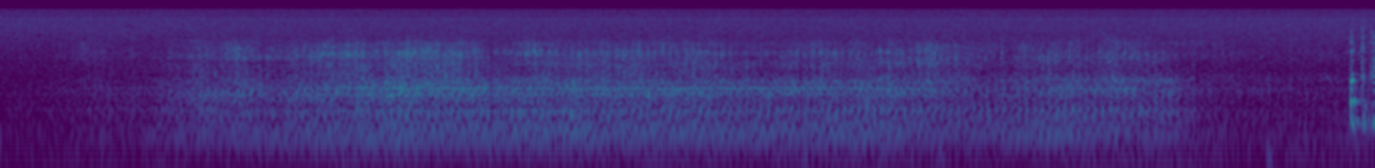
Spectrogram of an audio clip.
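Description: An airplane engine drones steadily.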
